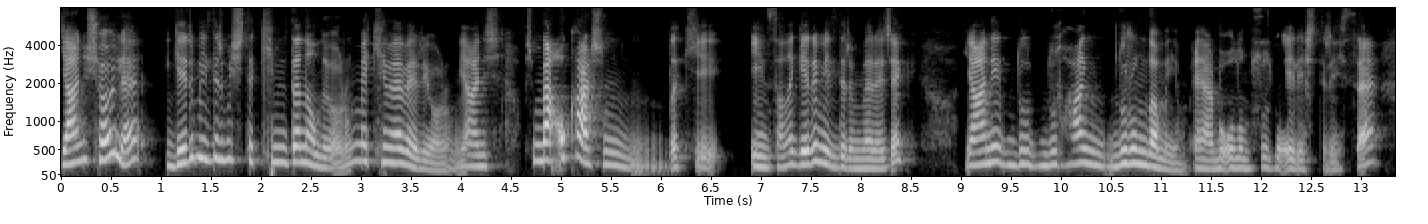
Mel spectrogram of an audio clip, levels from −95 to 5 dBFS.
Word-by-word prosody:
Yani, 260 Hz, +6 st, +5 dB
şöyle, 325 Hz, 0 st, +3 dB, 0.2 s
geri 260 Hz, -, +4 dB
bildirimi, 325 Hz, -1 st, +2 dB
işte, 310 Hz, -3 st, -6 dB
kimden 275 Hz, 0 st, 0 dB
alıyorum 240 Hz, +6 st, -2 dB
ve 290 Hz, -, +1 dB
kime 265 Hz, -2 st, +1 dB
veriyorum? 155 Hz, -, -2 dB
Yani, 200 Hz, 0 st, -2 dB
şi 200 Hz, +1 st, -18 dB, 0.2 s
şimdi 295 Hz, 0 st, -3 dB
ben 315 Hz, -1 st, +8 dB
o 360 Hz, -, +3 dB
karşımdaki 260 Hz, -, -1 dB, 0.2 s
insana 190 Hz, +1 st, -2 dB
geri 235 Hz, +5 st, +4 dB
bildirim 180 Hz, -8 st, -1 dB
verecek 165 Hz, -, -2 dB, 0.5 s
Yani, 230 Hz, 0 st, +1 dB
du 210 Hz, -4 st, -3 dB
du 230 Hz, -, -2 dB
hang 225 Hz, -4 st, -2 dB
durumda 240 Hz, -5 st, +4 dB
mıyım, 130 Hz, -6 st, -7 dB
eğer 160 Hz, -2 st, -2 dB
bu 165 Hz, -, -1 dB
olumsuz 170 Hz, 0 st, -5 dB
bir 175 Hz, -, -2 dB
eleştiriyse? 155 Hz, -, -4 dB
235 Hz, 140 wpm, -23 LUFS, 185-275 Hz, 0.5 s, ben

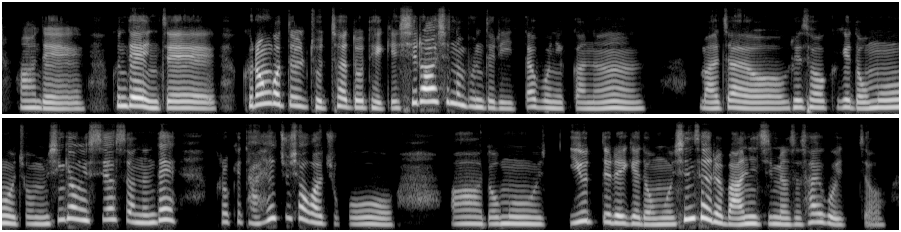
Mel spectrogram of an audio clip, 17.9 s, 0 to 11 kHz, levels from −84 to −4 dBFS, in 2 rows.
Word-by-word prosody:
아 200 Hz, -1 st, -1 dB
네. 170 Hz, -2 st, -1 dB, 0.3 s
근데 255 Hz, -1 st, +6 dB
인제 190 Hz, -2 st, +2 dB, 0.2 s
그런 295 Hz, +5 st, +4 dB
것들조차도 230 Hz, -, +1 dB
되게 190 Hz, -1 st, -3 dB
싫어하시는 360 Hz, -, +5 dB
분들이 200 Hz, -7 st, -3 dB
있다 175 Hz, +7 st, -4 dB
보니까는 180 Hz, -1 st, -3 dB, 0.5 s
맞아요 180 Hz, -1 st, 0 dB
그래서 205 Hz, 0 st, -1 dB
그게 205 Hz, +2 st, -3 dB
너무 205 Hz, +3 st, +1 dB
좀 195 Hz, 0 st, -5 dB
신경이 320 Hz, -, 0 dB
쓰였었는데 295 Hz, -2 st, -1 dB, 0.4 s
그렇게 250 Hz, 0 st, -10 dB
다 215 Hz, -4 st, -9 dB
해 300 Hz, -, 0 dB
주셔 360 Hz, -3 st, -2 dB
가지고 190 Hz, -5 st, -3 dB, 0.6 s
아 200 Hz, 0 st, -3 dB
너무 195 Hz, 0 st, -1 dB, 0.3 s
이웃들에게 230 Hz, -4 st, 0 dB
너무 180 Hz, +1 st, -2 dB
신세를 330 Hz, -, +4 dB
많이 190 Hz, +2 st, +3 dB
지면서 185 Hz, -2 st, -3 dB
살고 235 Hz, 0 st, -2 dB
있죠. 170 Hz, 0 st, -14 dB
200 Hz, 265 characters per minute, -24 LUFS, 185-245 Hz, 0.6 s, 근데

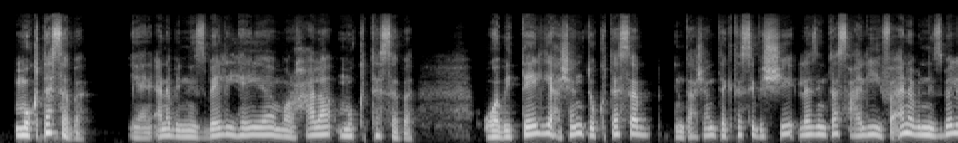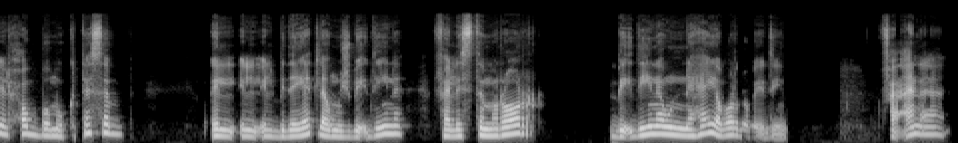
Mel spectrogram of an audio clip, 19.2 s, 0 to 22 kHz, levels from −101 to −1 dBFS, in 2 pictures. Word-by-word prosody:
مكتسبة، 160 Hz, +7 st, +4 dB, 0.4 s
يعني 110 Hz, +2 st, -8 dB
أنا 150 Hz, +2 st, 0 dB
بالنسبة 130 Hz, 0 st, -2 dB
لي 165 Hz, -2 st, -3 dB
هي 165 Hz, +1 st, 0 dB
مرحلة 150 Hz, +6 st, -1 dB
مكتسبة، 140 Hz, -8 st, -4 dB, 0.7 s
وبالتالي 130 Hz, +10 st, +2 dB
عشان 180 Hz, +2 st, -1 dB
تُكتسب 175 Hz, +2 st, -1 dB, 0.3 s
أنت 115 Hz, -, -6 dB
عشان 155 Hz, +1 st, -5 dB
تَكتسب 155 Hz, +1 st, -5 dB
الشيء 180 Hz, +7 st, 0 dB
لازم 170 Hz, +1 st, -1 dB
تسعى 180 Hz, -4 st, -3 dB
ليه، 165 Hz, -1 st, -2 dB
فأنا 190 Hz, +6 st, 0 dB
بالنسبة 165 Hz, +1 st, 0 dB
لي 195 Hz, -1 st, +1 dB
الحب 170 Hz, -4 st, -1 dB
مكتسب 180 Hz, -, -1 dB, 0.9 s
ال 135 Hz, -3 st, +1 dB
ال 135 Hz, -2 st, -1 dB
البدايات 135 Hz, +6 st, 0 dB
لو 150 Hz, -3 st, +4 dB
مش 125 Hz, -2 st, -1 dB
بإيدينا 165 Hz, +10 st, 0 dB, 0.3 s
فالاستمرار 150 Hz, +6 st, +4 dB, 0.8 s
بإيدينا 155 Hz, +8 st, +2 dB
والنهاية 165 Hz, +2 st, +3 dB
برضه 155 Hz, -1 st, -1 dB
بإيدينا. -, -, -9 dB, 0.9 s
فأنا 170 Hz, 0 st, 0 dB
155 Hz, 110 wpm, -25 LUFS, 140-175 Hz, 0.9 s, مكتسبة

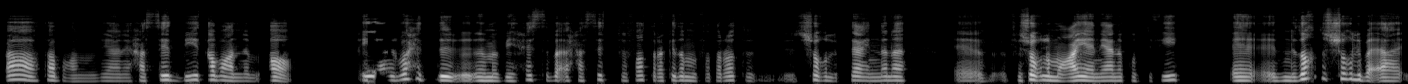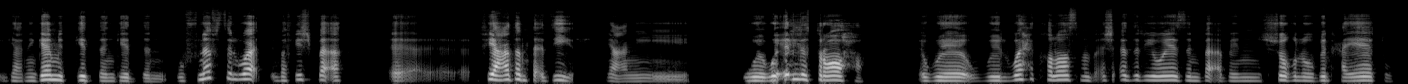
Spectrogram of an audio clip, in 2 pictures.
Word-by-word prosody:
آه 215 Hz, -2 st, +4 dB
طبعًا، 150 Hz, -7 st, -7 dB
يعني 160 Hz, -1 st, -12 dB
حسيت 175 Hz, +5 st, -1 dB
بيه 190 Hz, +5 st, -3 dB
طبعًا 180 Hz, -6 st, 0 dB
ام 150 Hz, -2 st, -17 dB
آه، 185 Hz, -, +2 dB, 0.7 s
يعني 385 Hz, -1 st, +3 dB, 0.2 s
الواحد 245 Hz, +2 st, -2 dB, 0.2 s
آآ، 185 Hz, -2 st, +5 dB
لمّا 175 Hz, -1 st, -1 dB
بيحس 180 Hz, +6 st, -10 dB
بقى 180 Hz, 0 st, -4 dB
حسيت 180 Hz, +4 st, -11 dB
في 175 Hz, -, -17 dB
فترة 190 Hz, 0 st, -7 dB
كده 190 Hz, +2 st, -5 dB
من 175 Hz, -2 st, -6 dB
فترات 170 Hz, +4 st, -9 dB
ال 165 Hz, -, -19 dB, 0.3 s
الشغل 180 Hz, -5 st, -5 dB
بتاعي 185 Hz, +2 st, -2 dB
إن 170 Hz, +1 st, -8 dB
أنا 185 Hz, -1 st, -1 dB, 0.5 s
آآ، -, -, -10 dB, 0.2 s
في 180 Hz, -, -15 dB
شغل 195 Hz, +1 st, +5 dB
معيّن 170 Hz, +1 st, +5 dB
يعني 175 Hz, 0 st, -1 dB
كنت 170 Hz, -2 st, -21 dB
فيه 195 Hz, +6 st, -5 dB, 0.5 s
آآ، 175 Hz, -1 st, -3 dB
إن 170 Hz, +1 st, -5 dB
ضغط 265 Hz, -, +4 dB
الشغل 250 Hz, -2 st, 0 dB
بقى 165 Hz, -5 st, -1 dB
يعني 165 Hz, 0 st, -11 dB
جامد 210 Hz, 0 st, +5 dB
جدًا، 185 Hz, -3 st, +1 dB
جدًا 145 Hz, -4 st, -8 dB
وفي 165 Hz, +7 st, -10 dB
نفس 285 Hz, +2 st, +1 dB
الوقت 240 Hz, -1 st, +5 dB
ما 180 Hz, +1 st, -9 dB
فيش 220 Hz, +3 st, -6 dB
بقى 190 Hz, -3 st, +2 dB, 0.5 s
آآ، -, -, -11 dB
في 240 Hz, -, +7 dB
عدم 220 Hz, +2 st, +7 dB
تقدير 185 Hz, 0 st, -5 dB
يعني 140 Hz, -, -9 dB, 0.5 s
و 175 Hz, +1 st, +2 dB, 0.2 s
وقلة 230 Hz, -1 st, +5 dB
راحة 195 Hz, -1 st, +6 dB, 0.5 s
و 170 Hz, 0 st, -6 dB, 0.5 s
والواحد 205 Hz, +7 st, -1 dB
خلاص، 210 Hz, 0 st, +1 dB
ما 185 Hz, -, -7 dB
بقاش 190 Hz, +2 st, -12 dB
قادر 205 Hz, -1 st, -7 dB
يوازن 190 Hz, -2 st, 0 dB
بقى -, -, -6 dB
بين 165 Hz, -1 st, -11 dB
شغله 185 Hz, +1 st, -2 dB
وبين 175 Hz, +2 st, -4 dB
حياته، 175 Hz, -3 st, -3 dB
180 Hz, 145 wpm, -25 LUFS, 165-205 Hz, 0.7 s, في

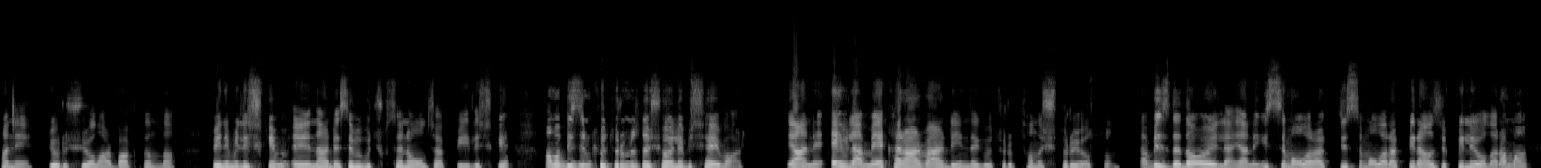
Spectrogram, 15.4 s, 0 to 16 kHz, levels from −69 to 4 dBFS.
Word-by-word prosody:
hani, 185 Hz, -3 st, -4 dB, 0.2 s
görüşüyorlar 185 Hz, -2 st, 0 dB
baktığında. 180 Hz, +1 st, -4 dB, 0.4 s
Benim 265 Hz, +5 st, +4 dB
ilişkim, 335 Hz, +7 st, -1 dB
eee, 230 Hz, 0 st, +3 dB
neredeyse 220 Hz, +3 st, +2 dB
1.5 225 Hz, -3 st, -3 dB
sene 205 Hz, -2 st, +1 dB
olacak 180 Hz, -1 st, -2 dB
bir 180 Hz, -1 st, -3 dB
ilişki 345 Hz, -, -4 dB, 0.3 s
ama 385 Hz, -1 st, +3 dB
bizim 360 Hz, +3 st, +2 dB
kültürümüzde 340 Hz, -1 st, +2 dB
şöyle 325 Hz, -2 st, +2 dB
bir 280 Hz, -, -3 dB
şey 270 Hz, -7 st, +2 dB
var, 165 Hz, 0 st, -7 dB, 0.4 s
yani, 235 Hz, -2 st, +2 dB
evlenmeye 295 Hz, -4 st, +3 dB
karar 290 Hz, -3 st, +3 dB
verdiğinde 205 Hz, -5 st, 0 dB
götürüp 200 Hz, -1 st, -6 dB
tanıştırıyorsun. 190 Hz, -1 st, -5 dB, 0.2 s
Ya, 300 Hz, -, -5 dB
bizde 250 Hz, -10 st, +3 dB
de 280 Hz, -, +7 dB
öyle. 250 Hz, -7 st, +4 dB
Yani, 215 Hz, +4 st, -2 dB
isim 280 Hz, +5 st, -4 dB
olarak, 235 Hz, 0 st, -1 dB
cisim 265 Hz, +1 st, -5 dB
olarak 235 Hz, -1 st, -1 dB
birazcık 235 Hz, -4 st, -2 dB
biliyorlar 235 Hz, -7 st, 0 dB
ama, 350 Hz, +2 st, -3 dB
235 Hz, 145 wpm, -23 LUFS, 200-290 Hz, 0.4 s, de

